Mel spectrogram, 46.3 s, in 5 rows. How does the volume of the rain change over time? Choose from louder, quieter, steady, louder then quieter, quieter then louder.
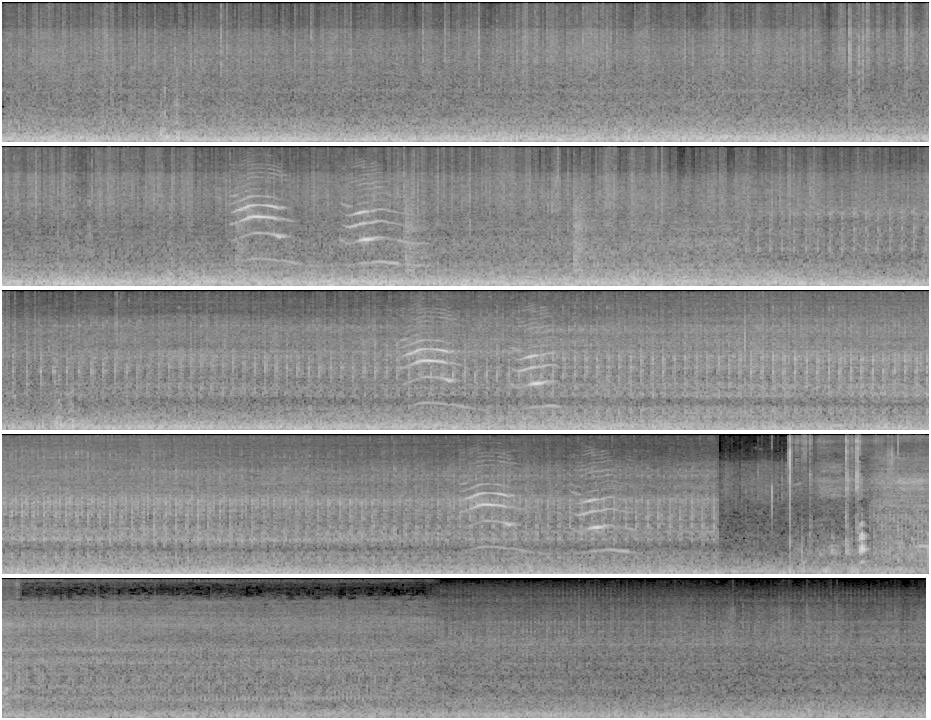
quieter.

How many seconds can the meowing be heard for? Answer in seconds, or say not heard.
5 s.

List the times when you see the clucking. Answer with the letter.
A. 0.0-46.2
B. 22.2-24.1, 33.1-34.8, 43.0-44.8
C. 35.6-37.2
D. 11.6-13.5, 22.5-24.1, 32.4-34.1
C.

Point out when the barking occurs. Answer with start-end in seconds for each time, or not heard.
not heard.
